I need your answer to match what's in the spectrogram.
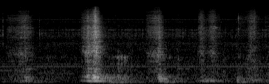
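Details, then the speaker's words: Antique Essex Stirling hot air engine, partly disassembled, turned slowly by hand: soft irregular scraping rasps, displacer rod suddenly very stiff; owner suspects displacer rubbing the end of the casting, possibly warped or bent from overheating. "and as i rotate it it sounds like the displacer might be rubbing the side of this end of the casting"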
